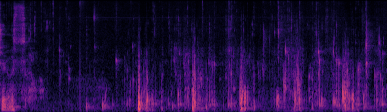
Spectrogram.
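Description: A young man gulps a fizzy drink loudly, close to a microphone.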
